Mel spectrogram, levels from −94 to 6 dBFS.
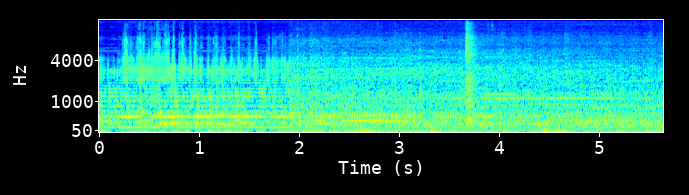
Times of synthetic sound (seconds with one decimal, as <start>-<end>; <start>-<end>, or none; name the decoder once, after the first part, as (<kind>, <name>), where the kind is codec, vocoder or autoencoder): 0.0-1.9 (vocoder, BigVGAN v2)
